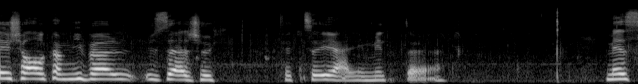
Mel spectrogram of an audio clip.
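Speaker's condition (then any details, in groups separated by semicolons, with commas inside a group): Friedreich's ataxia; cerebellar, poor balance and coordination, spasms, scoliosis surgery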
